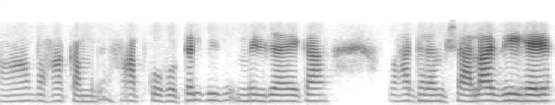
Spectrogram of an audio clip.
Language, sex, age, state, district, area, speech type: Hindi, female, 45-60, Uttar Pradesh, Sitapur, rural, conversation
